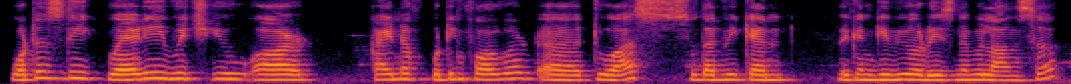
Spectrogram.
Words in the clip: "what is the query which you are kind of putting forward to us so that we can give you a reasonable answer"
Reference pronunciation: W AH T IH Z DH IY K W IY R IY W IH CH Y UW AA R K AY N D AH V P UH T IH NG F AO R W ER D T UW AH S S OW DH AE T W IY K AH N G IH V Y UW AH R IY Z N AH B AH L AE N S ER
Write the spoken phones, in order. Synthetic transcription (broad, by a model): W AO T IH Z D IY K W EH R IY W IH CH Y UW AA R K AY N D AH V P UH T IH NG F AO R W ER D T UW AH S S OW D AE T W IY K AH N G IH V Y UW AH R IY Z N AH B AH L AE N S ER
